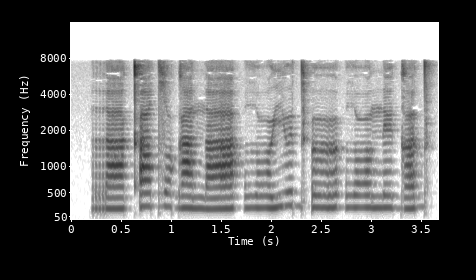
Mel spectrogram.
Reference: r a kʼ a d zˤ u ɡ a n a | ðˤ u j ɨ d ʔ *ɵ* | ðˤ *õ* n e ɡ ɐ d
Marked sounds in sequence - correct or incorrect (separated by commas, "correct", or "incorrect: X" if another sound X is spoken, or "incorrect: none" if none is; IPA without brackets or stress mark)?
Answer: correct, incorrect: o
